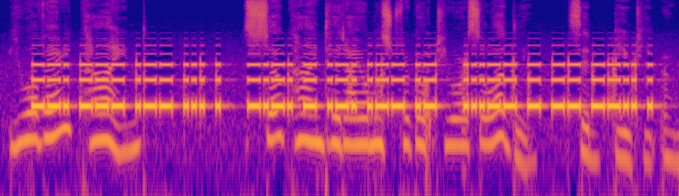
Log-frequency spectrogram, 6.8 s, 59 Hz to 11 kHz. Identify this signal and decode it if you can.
Morse code, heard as a keyed tone, machine-sent, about 30 wpm, 650 Hz, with speech in English. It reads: GOWSE CTRWA 3TMZE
